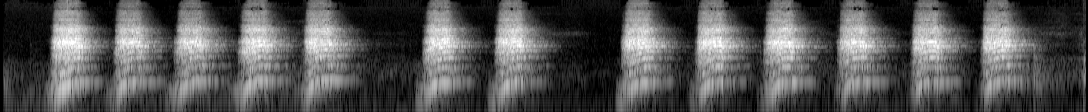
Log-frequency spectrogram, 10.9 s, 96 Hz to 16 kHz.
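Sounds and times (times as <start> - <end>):
mallard duck: 0.5 - 3.6, 4.2 - 5.5, 6.2 - 10.4.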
